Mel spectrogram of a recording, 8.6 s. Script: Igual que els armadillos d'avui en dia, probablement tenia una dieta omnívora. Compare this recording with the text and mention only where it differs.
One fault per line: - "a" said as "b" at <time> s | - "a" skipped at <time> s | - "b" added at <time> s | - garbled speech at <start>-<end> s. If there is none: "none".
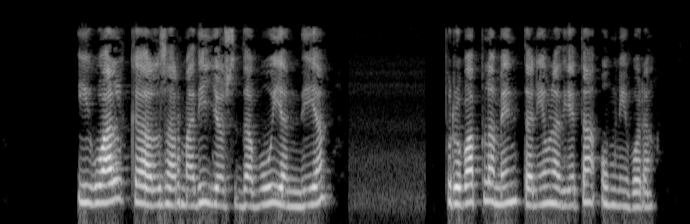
none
